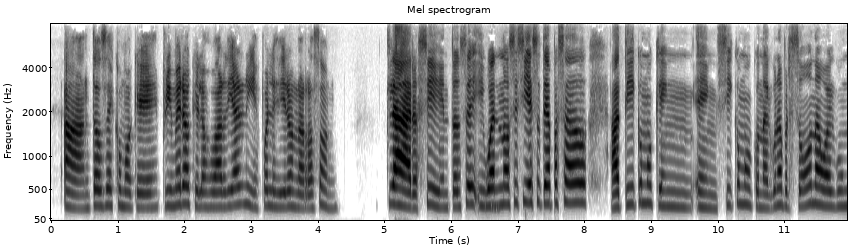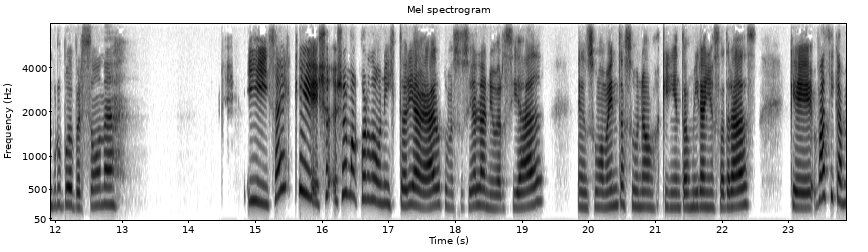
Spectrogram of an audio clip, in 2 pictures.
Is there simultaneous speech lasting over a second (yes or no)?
no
